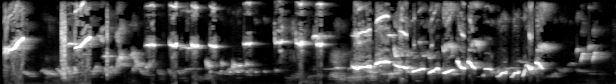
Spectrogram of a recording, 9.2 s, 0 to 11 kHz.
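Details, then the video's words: White-rumped shama song used as a lure to make another bird answer and sing: high whistled notes and repeated short slurred phrases, then a run of rapid rising-falling whistles near the end. "Pancingan Murai batu 85% Jitu jadikan Murai batu NYAUT NGEPLONG"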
